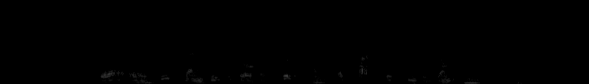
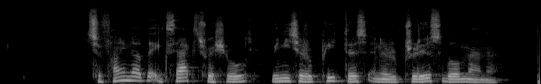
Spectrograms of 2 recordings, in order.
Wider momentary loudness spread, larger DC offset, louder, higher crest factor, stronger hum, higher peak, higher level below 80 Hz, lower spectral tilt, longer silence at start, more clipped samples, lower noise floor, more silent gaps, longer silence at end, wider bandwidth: second, 3 LU vs 7 LU; neither; second, -68 LUFS vs -32 LUFS; about the same, 22 dB vs 18 dB; neither; second, -48 dBFS vs -16 dBFS; second, -82 dBFS vs -68 dBFS; first, -6.5 dB/octave vs -5 dB/octave; second, 0.05 s vs 0.9 s; neither; first, under -90 dBFS vs -80 dBFS; first, 0.95-0.99 s, 5.58-5.65 s vs none; first, 0.15 s vs 0 s; about the same, 16 kHz vs 15 kHz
